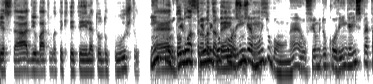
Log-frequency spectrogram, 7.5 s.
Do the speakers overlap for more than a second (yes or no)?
yes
